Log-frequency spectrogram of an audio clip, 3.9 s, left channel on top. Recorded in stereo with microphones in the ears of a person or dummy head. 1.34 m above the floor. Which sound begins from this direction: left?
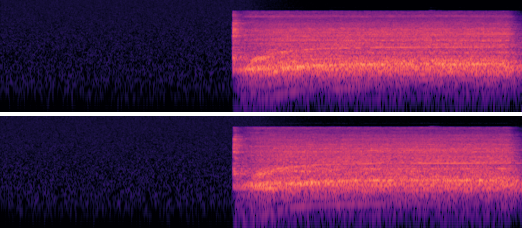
A hair dryer, at 1.7 s.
